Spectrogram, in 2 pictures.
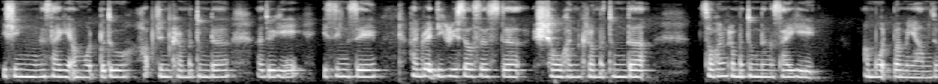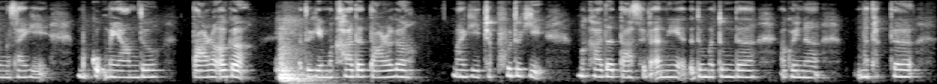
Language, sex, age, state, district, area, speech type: Manipuri, female, 18-30, Manipur, Chandel, rural, spontaneous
